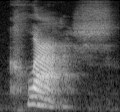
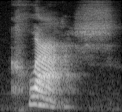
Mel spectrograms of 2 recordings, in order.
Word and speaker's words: clash: Clash has the L. Clash. Clash. And crush has the R and U sound.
